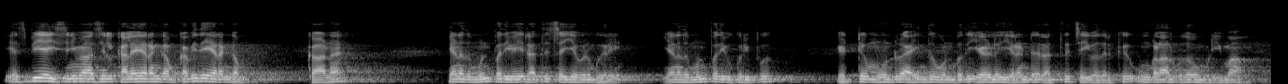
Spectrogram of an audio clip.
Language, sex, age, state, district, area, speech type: Tamil, male, 60+, Tamil Nadu, Theni, rural, read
